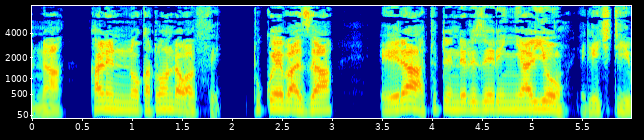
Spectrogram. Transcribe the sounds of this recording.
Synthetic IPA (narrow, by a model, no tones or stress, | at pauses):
nːa̰ | kale̞nːo̞kato̞ːndawafːe̞̰ | tukwe̞ːβaza | e̞ɾatute̞ːnde̞ɾe̞ze̞ːɾiɲːaljo̞e̞ɾje̞ːci̥tiːβ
